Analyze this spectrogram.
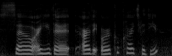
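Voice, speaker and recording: At a fairly slow pace, a woman's voice sounds dry and close with no echo, though noticeable background noise is present. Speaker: vtuber streamer. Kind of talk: gameplay commentary. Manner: casual, animated.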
